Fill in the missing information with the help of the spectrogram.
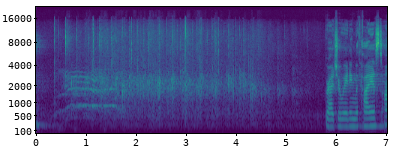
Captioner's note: attendees cheering; attendees applauding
